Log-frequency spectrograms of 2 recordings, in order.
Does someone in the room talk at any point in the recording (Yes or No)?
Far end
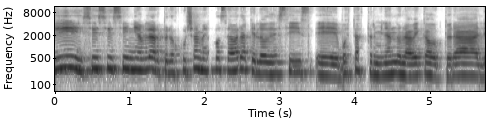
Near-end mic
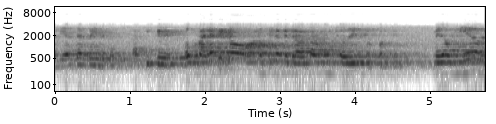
Yes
